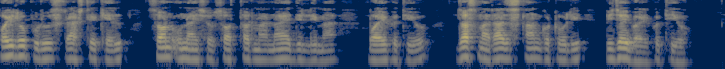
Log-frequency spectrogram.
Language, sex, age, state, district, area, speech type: Nepali, male, 60+, West Bengal, Kalimpong, rural, read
